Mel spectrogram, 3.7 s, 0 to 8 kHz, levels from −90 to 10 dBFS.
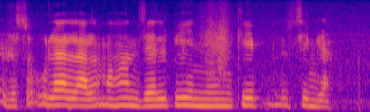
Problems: constant background noise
